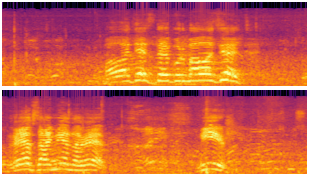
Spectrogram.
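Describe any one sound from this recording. Young men shout across an outdoor pitch.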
